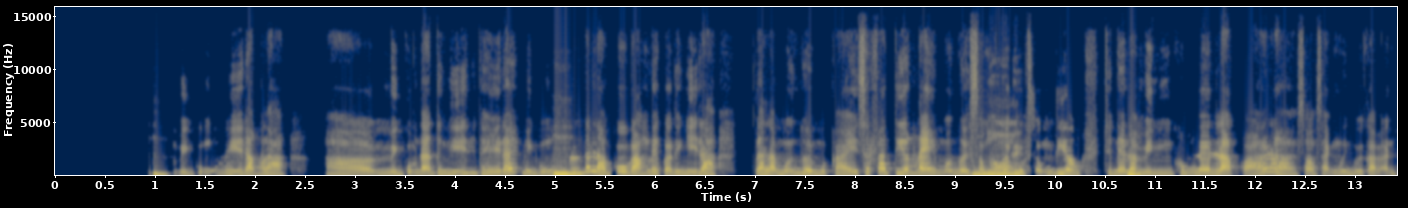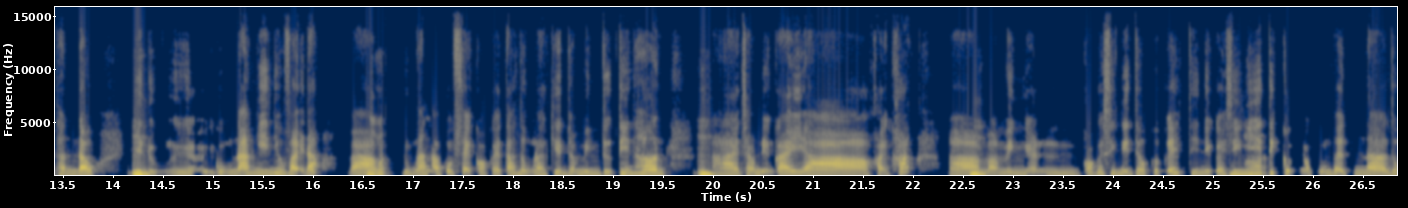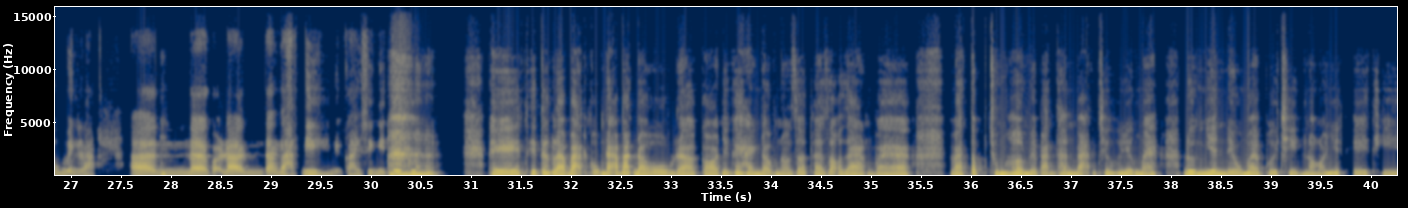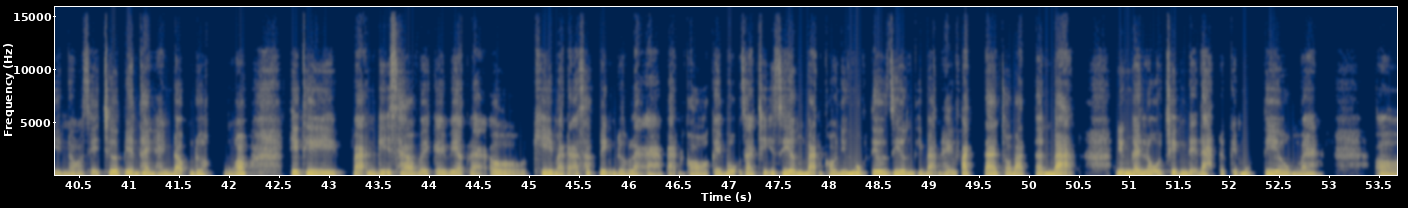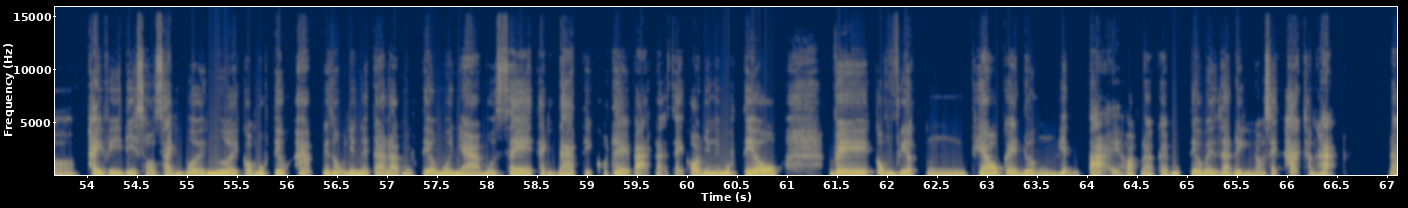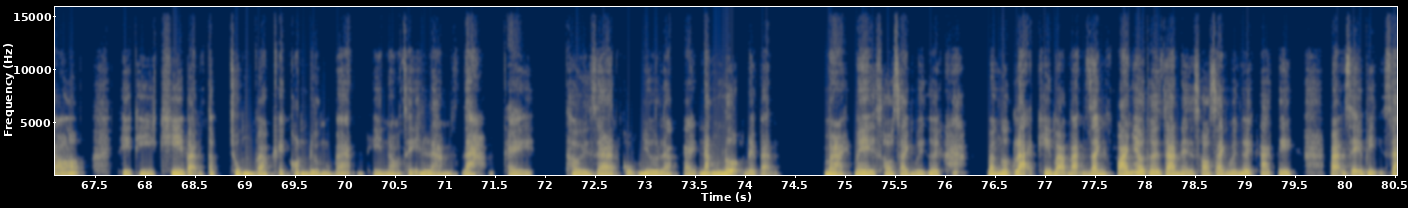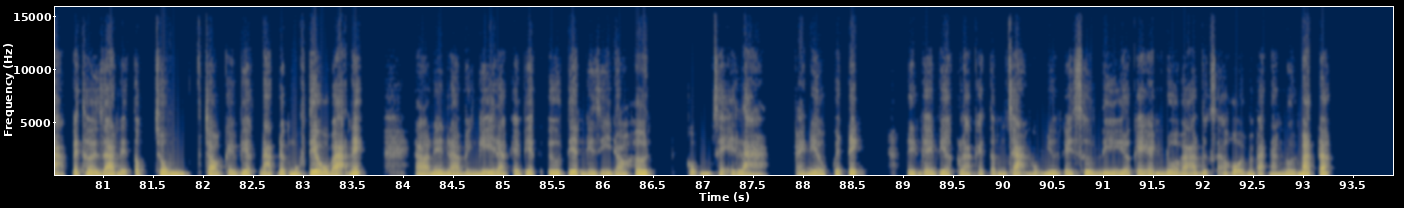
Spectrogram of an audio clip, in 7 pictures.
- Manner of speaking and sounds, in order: tapping; laughing while speaking: "À"; background speech; other background noise
- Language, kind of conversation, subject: Vietnamese, advice, Làm sao để đối phó với ganh đua và áp lực xã hội?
